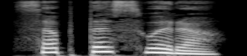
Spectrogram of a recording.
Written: ಸಪ್ತಸ್ವರ

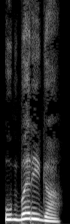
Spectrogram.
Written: ಉಬ್ಬರಿಕೆ

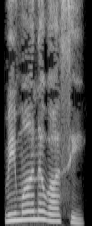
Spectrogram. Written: ವಿಮಾನವಾಸಿ

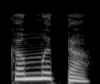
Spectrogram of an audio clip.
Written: ಗುಮ್ಮತಿ

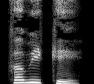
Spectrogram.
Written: ಕವಿಕೆ

